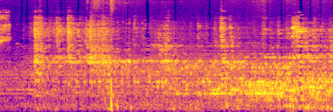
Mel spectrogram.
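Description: Film trailer audio played back through a device speaker: a dense, noisy mix of sound effects with faint music underneath.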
